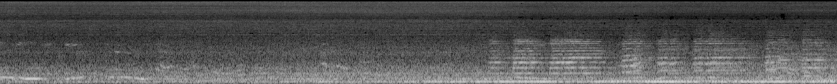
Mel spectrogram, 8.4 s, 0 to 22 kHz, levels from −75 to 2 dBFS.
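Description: At 1.49 s and again at 2.69 s the sound jumps forward abruptly, with no gap of silence at the join. Each jump skips only a few milliseconds of material. The likely cause is a dropped buffer (overrun): the capture side did not read a block of samples before the hardware overwrote it, so that block was lost and the audio on either side was spliced directly together.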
